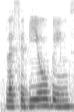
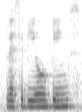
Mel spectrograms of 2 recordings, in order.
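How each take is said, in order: Both takes have the same delivery.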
